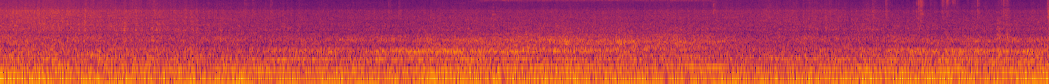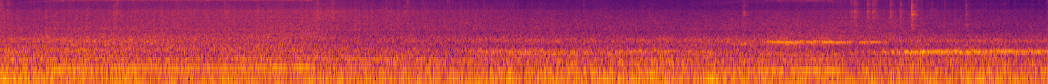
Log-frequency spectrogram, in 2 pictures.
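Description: Tyres roar on asphalt at speed.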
